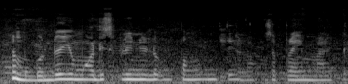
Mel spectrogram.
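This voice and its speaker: A woman from the Philippines films a casual shopping vlog, offering chatty running commentary as she browses shops and a street market and calls her companion "Day." Her slightly high voice is level and fast, and the rough recording picks up crowd chatter around her.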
